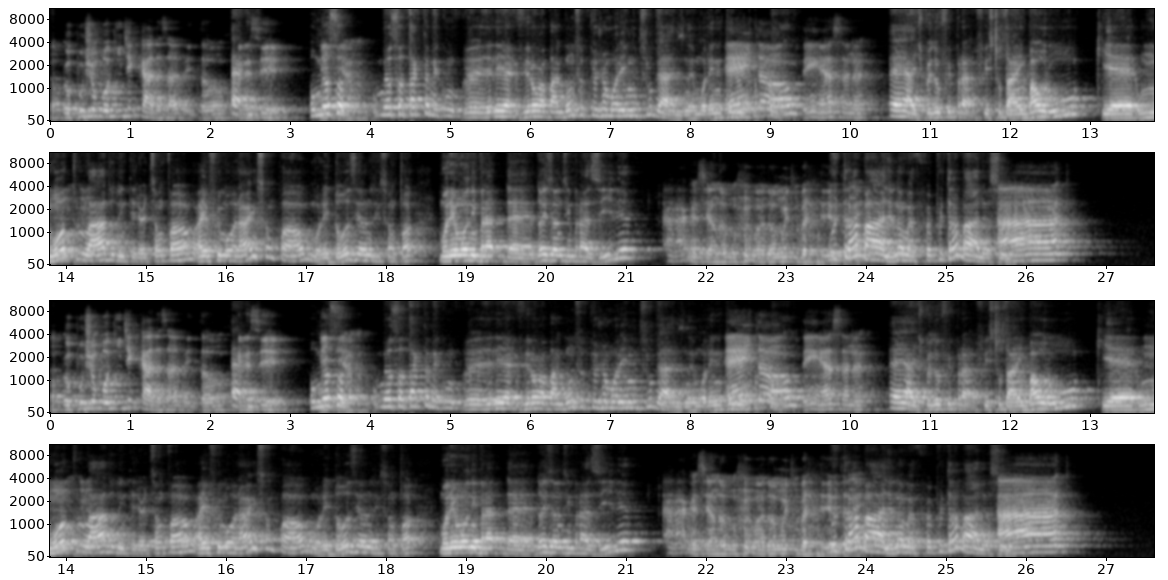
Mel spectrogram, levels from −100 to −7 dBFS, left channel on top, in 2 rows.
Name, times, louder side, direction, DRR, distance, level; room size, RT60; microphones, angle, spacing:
voice 1, 0.0-2.9 3.3-3.8 8.4-10.2 13.7-14.3 21.5-24.0 25.6-26.5, equal, 15° right, 3 dB, 2.5 m, -34 dB
voice 2, 2.3-2.6 3.2-3.8 4.0-8.7 9.0-9.4 10.5-12.9 13.1-18.4 18.7-21.1 21.7-22.1 23.5-25.8, left 1 dB, 30° left, 5 dB, 1.7 m, -29 dB
15.0 x 11.0 x 7.9 m, 0.90 s
head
